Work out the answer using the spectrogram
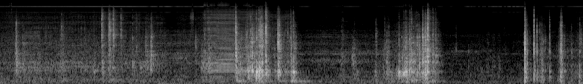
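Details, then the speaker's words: VCR: tape loads, is stopped and ejected with a whirring motor and firm clunks, no chewing or straining; loading and eject work normally, before cleaning of head and video drum. "looks like it's accepting the tape so let's yeah stop it eject it"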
